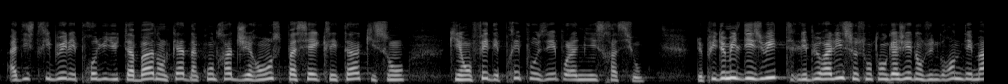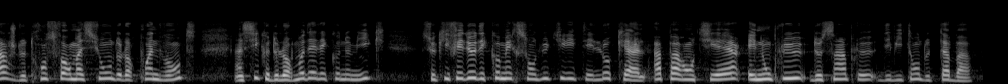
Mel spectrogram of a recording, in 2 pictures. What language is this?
French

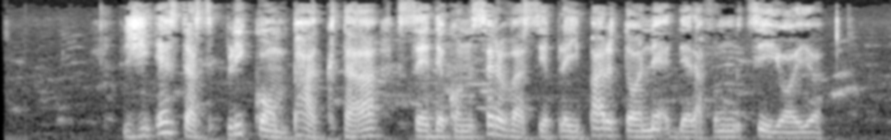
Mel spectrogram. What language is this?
Esperanto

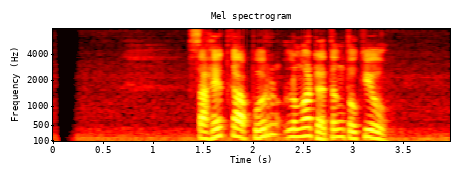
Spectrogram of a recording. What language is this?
Javanese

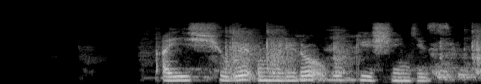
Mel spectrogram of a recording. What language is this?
Kinyarwanda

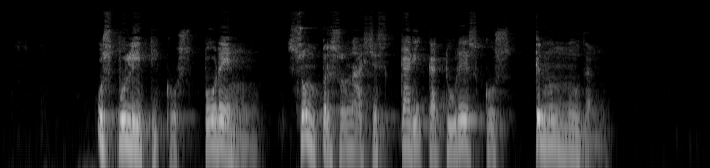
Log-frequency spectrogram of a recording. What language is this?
Galician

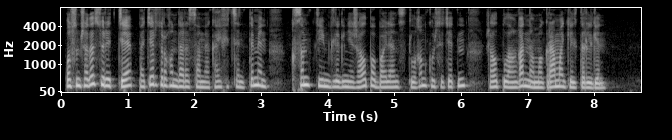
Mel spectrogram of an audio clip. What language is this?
Kazakh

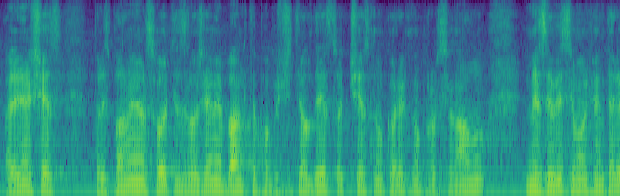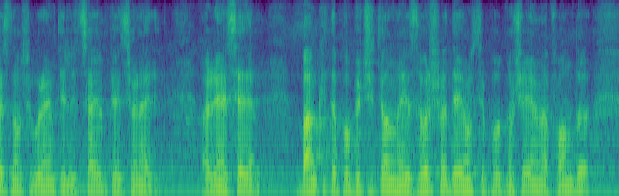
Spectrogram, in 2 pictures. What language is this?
Bulgarian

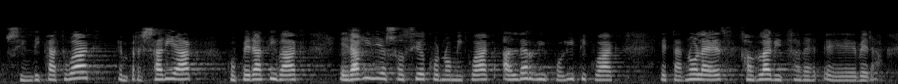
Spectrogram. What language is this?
Basque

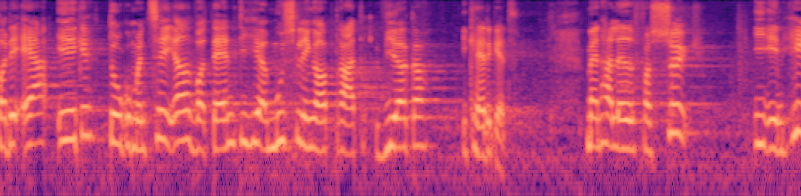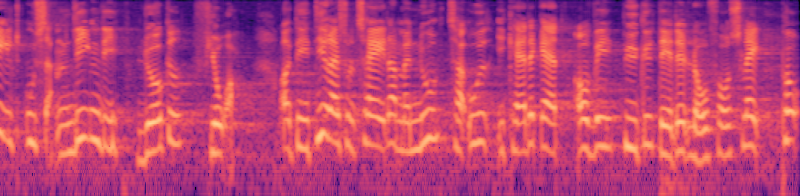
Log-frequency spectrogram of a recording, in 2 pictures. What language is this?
Danish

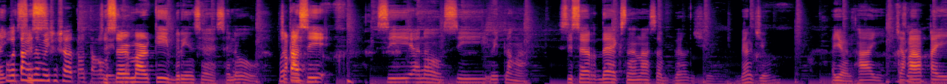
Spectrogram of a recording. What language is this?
Filipino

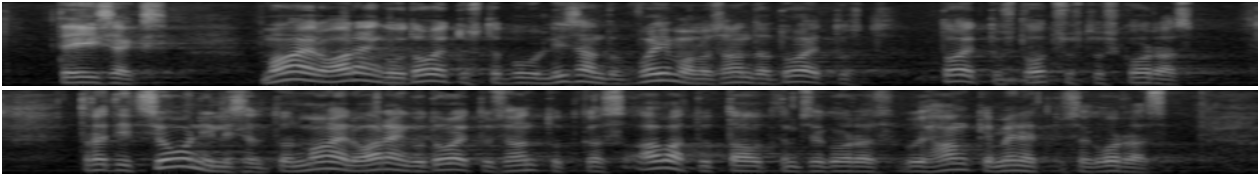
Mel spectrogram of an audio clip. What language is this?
Estonian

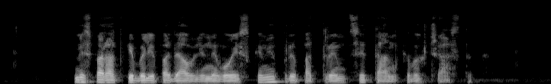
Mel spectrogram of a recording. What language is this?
Belarusian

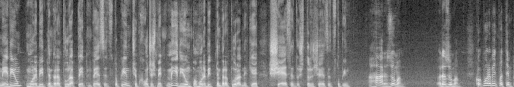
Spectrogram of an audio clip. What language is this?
Slovenian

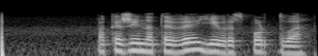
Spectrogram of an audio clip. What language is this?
Russian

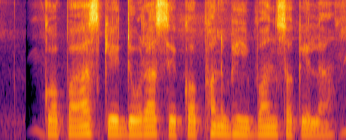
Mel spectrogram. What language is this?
Bhojpuri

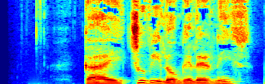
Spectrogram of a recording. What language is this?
Esperanto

